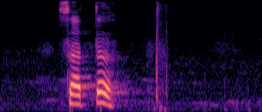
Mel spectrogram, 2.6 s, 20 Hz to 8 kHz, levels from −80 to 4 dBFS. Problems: none marked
